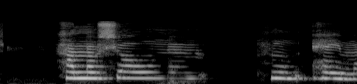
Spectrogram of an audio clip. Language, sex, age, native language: Icelandic, female, 10, Icelandic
